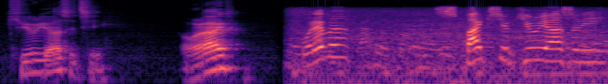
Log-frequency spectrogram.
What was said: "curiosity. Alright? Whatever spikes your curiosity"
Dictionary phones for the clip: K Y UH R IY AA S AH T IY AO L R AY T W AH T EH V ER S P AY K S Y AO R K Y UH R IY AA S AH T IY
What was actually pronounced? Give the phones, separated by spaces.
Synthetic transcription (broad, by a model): K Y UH R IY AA S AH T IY AO L R AY T W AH T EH V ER S P AY K S Y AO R K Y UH R IY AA S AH T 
